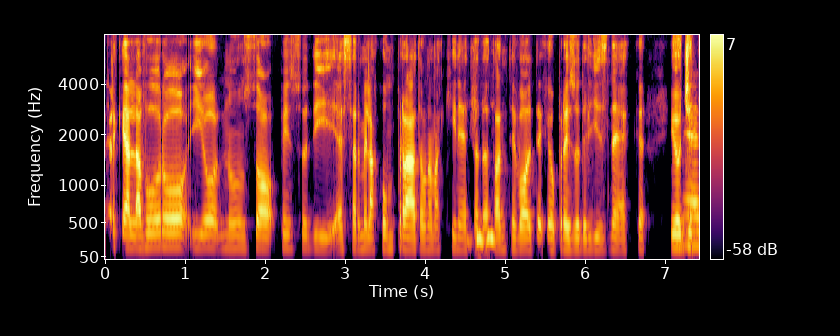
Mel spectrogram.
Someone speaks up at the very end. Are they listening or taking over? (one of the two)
listening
